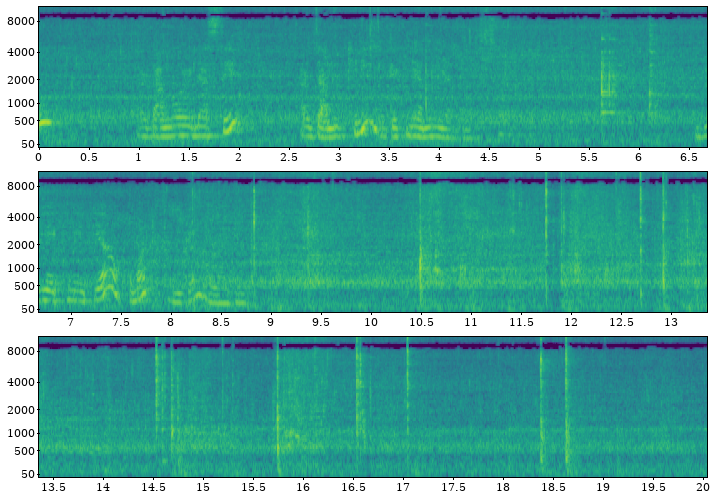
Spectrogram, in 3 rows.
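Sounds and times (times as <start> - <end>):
food sizzling in hot oil: 0.0 - 20.0
metal spatula scraping pot: 8.2 - 17.2.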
